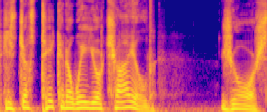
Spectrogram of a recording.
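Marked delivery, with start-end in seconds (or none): 0.1-1.6 high, alarmed shout; lightly voiced urgent alarm; urgent yell. A narrator's reading. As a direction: warn the father in a panic. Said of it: "I yelled".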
